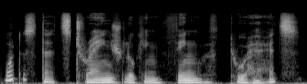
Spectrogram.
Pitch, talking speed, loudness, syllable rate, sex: 95 Hz, 175 wpm, -19 LUFS, 3.9 syllables/s, male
